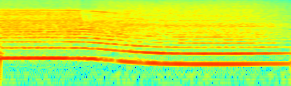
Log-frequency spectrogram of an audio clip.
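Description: A loud portable sander motor drones, then its pitch sags noticeably as the sander bogs down under excessive downward pressure, staying lower and strained.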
